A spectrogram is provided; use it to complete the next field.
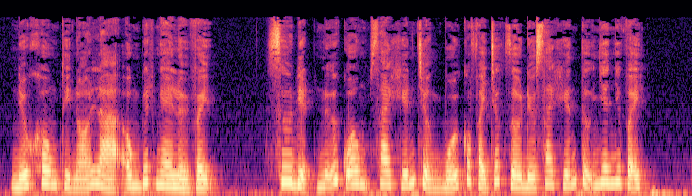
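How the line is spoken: Hearty laughter. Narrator (Vietnamese): Lâu Thất bật cười ha hả

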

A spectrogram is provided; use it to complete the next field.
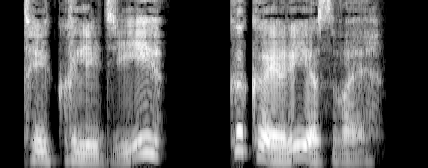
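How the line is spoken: Straining puff through teeth. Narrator (Russian): пыхтит сквозь зубы зирбух, упрямо таща меня к алтарю

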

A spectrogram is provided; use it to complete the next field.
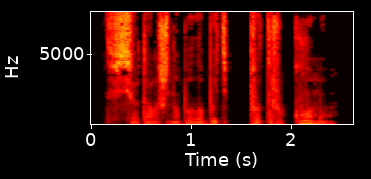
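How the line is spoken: Muffled repetition. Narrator (Russian): глухо повторил

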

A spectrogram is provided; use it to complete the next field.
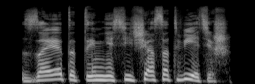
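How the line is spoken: Growled. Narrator (Russian): Прорычал он

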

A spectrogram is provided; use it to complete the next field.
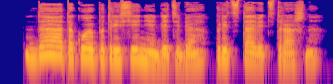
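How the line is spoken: Sighing. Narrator (Russian): вздохнула

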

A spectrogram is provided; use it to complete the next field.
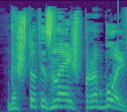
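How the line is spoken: Lieutenant's sharp cry. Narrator (Russian): вскрикнул лейтенант

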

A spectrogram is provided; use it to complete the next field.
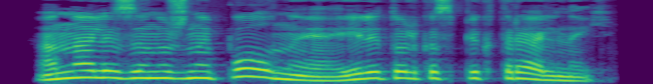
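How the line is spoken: Indifferent question. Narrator (Russian): спросил я с безразличным тоном

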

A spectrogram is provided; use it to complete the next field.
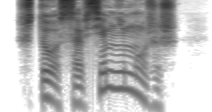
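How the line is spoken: Whispered question. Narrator (Russian): шепотом спросила Наташа

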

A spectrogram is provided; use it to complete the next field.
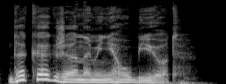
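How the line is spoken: Sad snort. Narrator (Russian): грустно хмыкнул князь

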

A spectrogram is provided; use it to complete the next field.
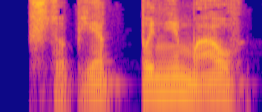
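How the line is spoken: Mutter. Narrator (Russian): пробормотал он

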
